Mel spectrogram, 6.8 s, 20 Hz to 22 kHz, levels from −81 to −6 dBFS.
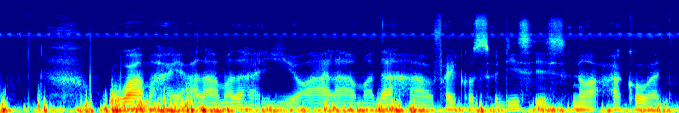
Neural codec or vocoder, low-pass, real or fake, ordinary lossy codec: none; 14.4 kHz; real; none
